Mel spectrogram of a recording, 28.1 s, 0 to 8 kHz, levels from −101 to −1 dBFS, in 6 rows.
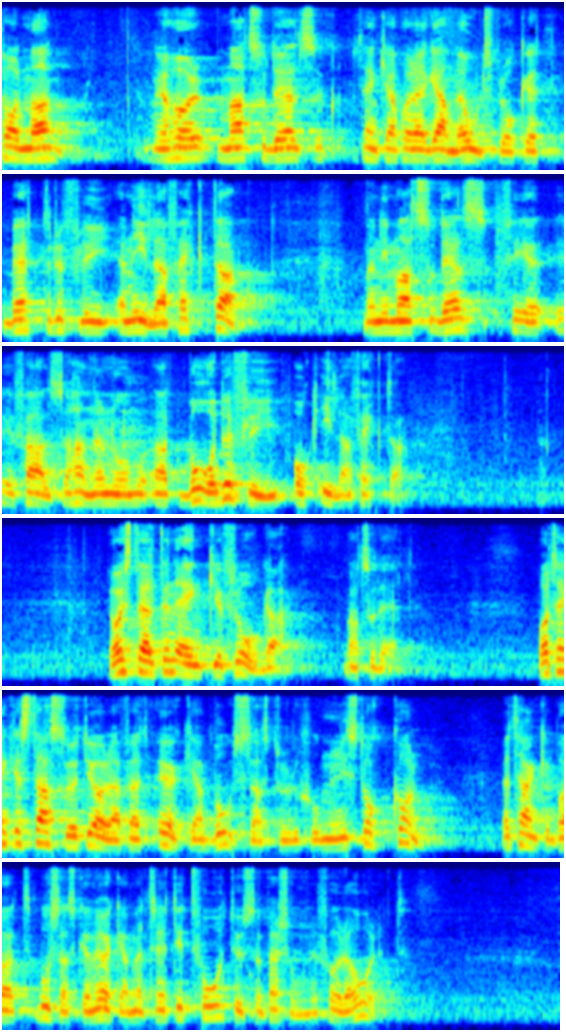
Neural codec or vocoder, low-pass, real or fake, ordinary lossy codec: none; 7.2 kHz; real; none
